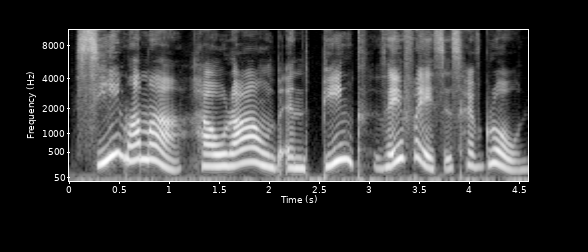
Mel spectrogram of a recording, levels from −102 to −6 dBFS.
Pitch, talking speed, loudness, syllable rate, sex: 260 Hz, 130 wpm, -15 LUFS, 2.8 syllables/s, female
